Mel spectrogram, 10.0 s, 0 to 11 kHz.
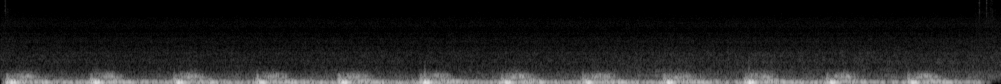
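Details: Teaching recording on pericardial and myocardial diseases: regular heartbeat about 73 a minute with a murmur filling systole from S1 to S2, plus an extra sound near S2.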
